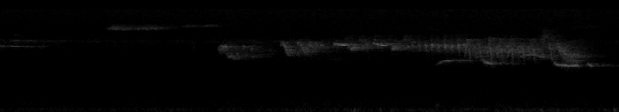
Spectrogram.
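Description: Small songbird singing faintly: a short high note, then from about two seconds in a long rapid warbling trill ending in a few lower whistled notes.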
